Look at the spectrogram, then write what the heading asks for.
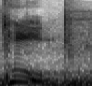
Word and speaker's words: Kean: And by the way, our university is named after the Kean family, and it's pronounced Kean, not Kean, but Kean.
